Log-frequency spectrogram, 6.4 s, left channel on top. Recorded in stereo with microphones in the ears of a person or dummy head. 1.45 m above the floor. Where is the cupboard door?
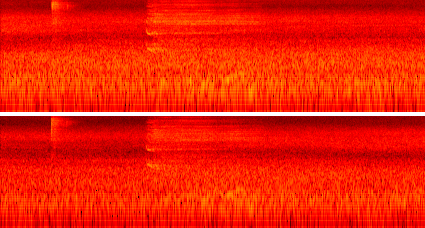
Centre (ahead or behind), 5 m.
